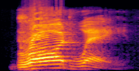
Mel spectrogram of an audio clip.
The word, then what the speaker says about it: Broadway: Broadway. That word is a trochee. Broadway. Broadway. Stressed, unstressed. Mobile is a trochee.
